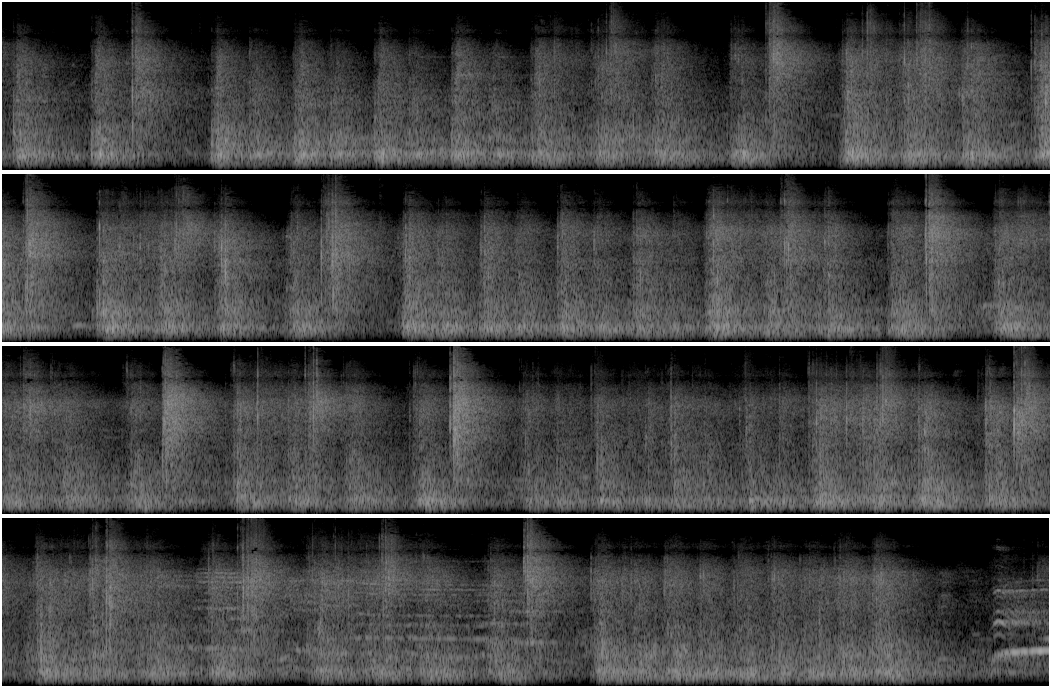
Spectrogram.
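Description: Step-dance routine: performers stomping on a stage floor and clapping in rhythm, a steady run of sharp hits with no music behind them.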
